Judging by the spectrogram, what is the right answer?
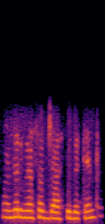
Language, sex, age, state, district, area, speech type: Kannada, female, 18-30, Karnataka, Gulbarga, urban, conversation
